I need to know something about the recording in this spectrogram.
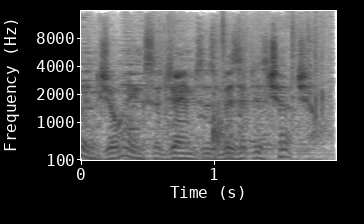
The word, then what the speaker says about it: Churchill: sir James's visit his Churchill Church chill that's how you say it all together like that I'd heard church and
